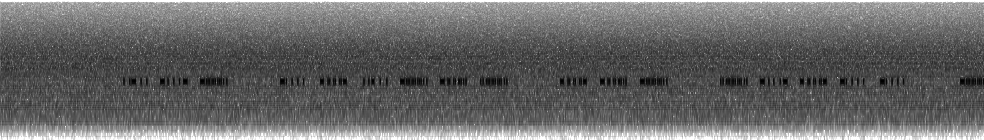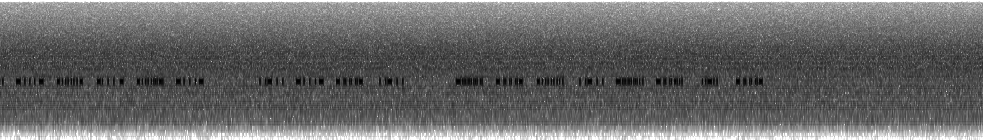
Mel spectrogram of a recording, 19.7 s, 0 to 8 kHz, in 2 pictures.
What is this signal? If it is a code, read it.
Hellschreiber (Feld-Hell, 122.5 baud), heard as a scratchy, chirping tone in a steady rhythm, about 1310 Hz, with radio static. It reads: THE LAYERS ARE SMALL ENOUGH THAT BACTERIA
